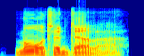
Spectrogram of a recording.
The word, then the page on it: mortadella: British English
